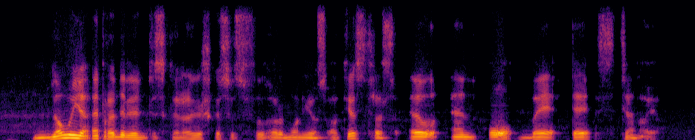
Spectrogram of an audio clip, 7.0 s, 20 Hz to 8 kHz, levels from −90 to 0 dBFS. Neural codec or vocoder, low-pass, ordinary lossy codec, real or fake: codec, 16 kHz, 4 kbps, FunCodec, trained on LibriTTS, 50 frames a second; 7.2 kHz; Opus, 32 kbps; fake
